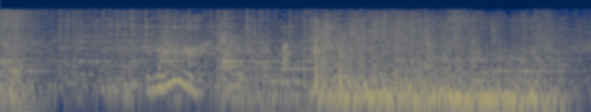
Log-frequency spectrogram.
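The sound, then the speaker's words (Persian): An explosion of ammonium nitrate mixed with gasoline sets off a heavy, low boom that swells into a steady roaring rumble lasting several seconds, following a stretch of tonal sounds and voices. “چه جور آزمایشی بی؟ خب از اونه که منفجر میشه، از ترکیب نیترات آمونیوم و یه مقدار گازوی.”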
